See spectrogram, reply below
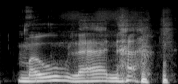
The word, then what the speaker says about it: Maulana: because it's three syllables. It's like Maulana, as opposed to like imam or sheikh. It's just like one or two.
